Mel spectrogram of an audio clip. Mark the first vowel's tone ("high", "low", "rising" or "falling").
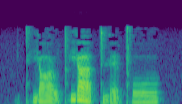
low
